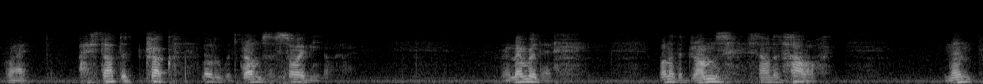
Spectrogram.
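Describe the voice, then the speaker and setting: A man acting as a dazed, weary injured lawman in an old Western drama, speaking haltingly but earnestly. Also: on the low side, natural voice. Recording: dull, noisy old radio recording.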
